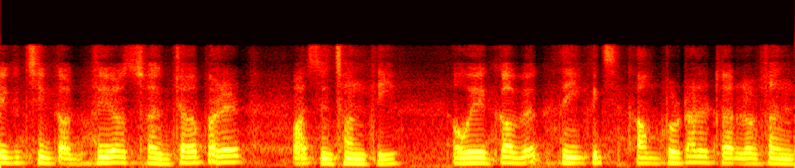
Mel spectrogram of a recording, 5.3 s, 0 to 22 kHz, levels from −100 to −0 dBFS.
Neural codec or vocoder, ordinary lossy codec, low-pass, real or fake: codec, 16 kHz in and 24 kHz out, 0.9 kbps, LongCat-Audio-Codec, four codebook decoder; none; 7.2 kHz; fake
